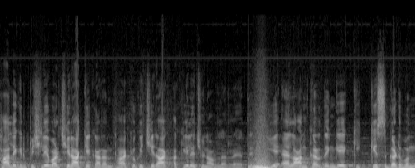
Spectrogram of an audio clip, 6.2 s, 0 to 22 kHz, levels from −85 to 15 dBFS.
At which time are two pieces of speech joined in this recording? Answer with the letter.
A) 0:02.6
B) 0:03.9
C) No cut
B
